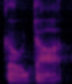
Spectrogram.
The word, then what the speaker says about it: Godot: The game engine, spelled Godot, is pronounced Godot, like Godot. It's a reference to the character in Samuel Beckett's play Waiting for Godot, where the character's name is typically pronounced the same way.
